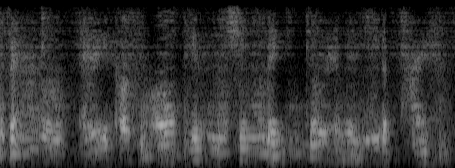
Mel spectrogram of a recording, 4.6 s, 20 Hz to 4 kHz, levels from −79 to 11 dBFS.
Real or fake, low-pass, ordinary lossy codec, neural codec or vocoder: fake; 3.6 kHz; none; codec, 44.1 kHz, 0.9 kbps, DAC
